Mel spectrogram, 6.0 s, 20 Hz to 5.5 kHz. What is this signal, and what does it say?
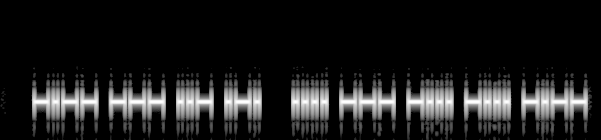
Morse code, heard as a keyed tone, about 25 wpm, 600 Hz. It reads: YOUR HOBBY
